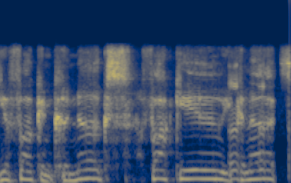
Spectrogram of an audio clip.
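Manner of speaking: high-pitched mock yell of taunts; Jesse yelling. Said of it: "he's yelling this".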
